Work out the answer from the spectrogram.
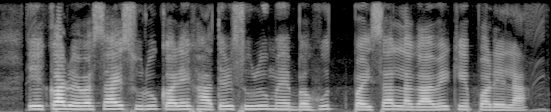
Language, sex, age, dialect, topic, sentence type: Bhojpuri, female, 18-24, Southern / Standard, agriculture, statement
